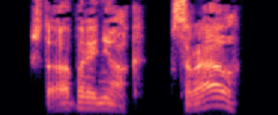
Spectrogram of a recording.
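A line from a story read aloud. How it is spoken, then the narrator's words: Snorting young man. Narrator (Russian): хмыкнул парень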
